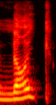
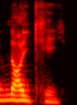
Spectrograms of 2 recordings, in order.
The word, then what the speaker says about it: Nike: are you are you are you a nike or a nike do you do did you do the e on the end i probably do i'm probably a nike yeah yeah i don't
